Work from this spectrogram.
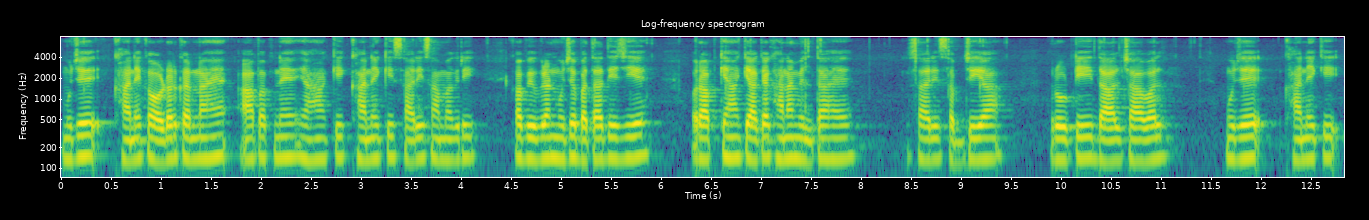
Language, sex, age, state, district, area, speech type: Hindi, male, 30-45, Madhya Pradesh, Betul, urban, spontaneous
